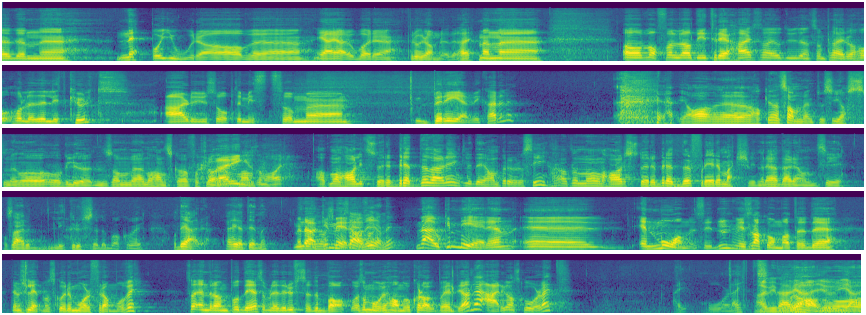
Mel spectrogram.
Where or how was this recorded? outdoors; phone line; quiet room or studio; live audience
live audience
